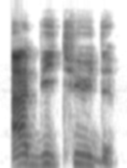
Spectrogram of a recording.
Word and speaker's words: habitude: So, the H in French is silent. Therefore, H is never pronounced during the articulation of a word. Example, homme, histoire, hôpital, habitude. Do you guys see that I do not pronounce the H at all?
